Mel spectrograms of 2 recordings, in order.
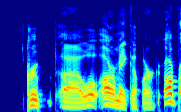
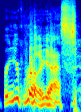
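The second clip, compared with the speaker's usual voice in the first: higher and louder, hyped; excited shout; 10 semitones higher, 9 dB louder than usual. Real, not acted. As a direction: shout it back with glee. Loud excited echo of the joke.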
